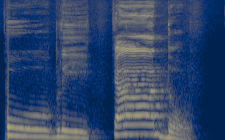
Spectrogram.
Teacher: penúltima sílaba publicado também é paroxítona veja publicado mais uma vez a tonicidade recaiu na penúltima sílaba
